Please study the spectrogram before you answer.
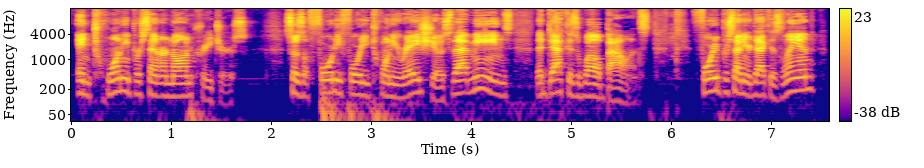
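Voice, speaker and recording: A man hosting his own card game channel, talking fast and energetically in a rambling, casual way with many asides. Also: on the high side, fairly bright tone. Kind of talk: casual solo gameplay commentary. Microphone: desk microphone.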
